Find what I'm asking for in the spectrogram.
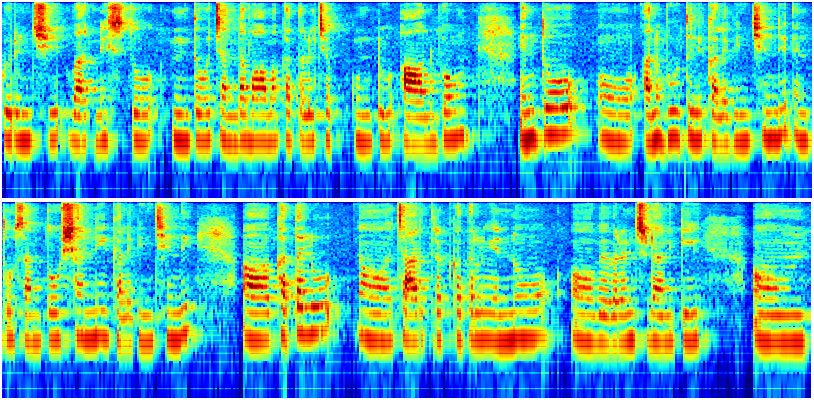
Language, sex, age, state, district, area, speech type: Telugu, female, 18-30, Andhra Pradesh, Kurnool, rural, spontaneous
